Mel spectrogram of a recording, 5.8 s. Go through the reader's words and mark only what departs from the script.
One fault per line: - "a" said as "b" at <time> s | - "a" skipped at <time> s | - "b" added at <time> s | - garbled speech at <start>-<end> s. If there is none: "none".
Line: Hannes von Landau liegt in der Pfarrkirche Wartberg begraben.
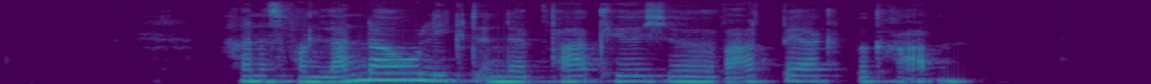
none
